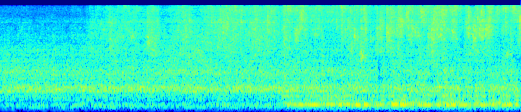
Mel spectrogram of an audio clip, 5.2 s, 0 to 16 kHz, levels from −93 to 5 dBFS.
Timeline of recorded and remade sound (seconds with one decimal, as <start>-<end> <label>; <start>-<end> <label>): 0.0-0.6 recorded; 0.6-1.6 remade; 1.6-3.3 recorded; 3.3-4.1 remade; 4.1-5.2 recorded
